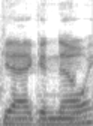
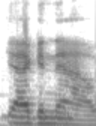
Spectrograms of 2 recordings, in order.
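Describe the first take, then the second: First: The final syllable does not rhyme with now. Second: The final syllable rhymes with now. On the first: The speaker calls it wrong. "I've heard people mispronounce it Gaggenau" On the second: The speaker calls it right. "it's pronounced Gaggenau, as in how now, brown cow"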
